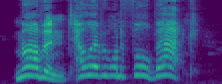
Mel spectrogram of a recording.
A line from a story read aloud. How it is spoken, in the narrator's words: Tartarus yelled into the voice chat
